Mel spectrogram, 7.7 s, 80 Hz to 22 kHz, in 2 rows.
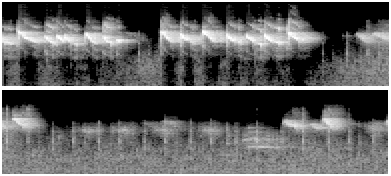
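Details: Caged Oriental white-eye (Mata Puteh), a hobby bird starting to sing, recorded 11 September 2022 in wet, erratic weather: rapid bursts of high, thin twittering notes for three seconds, then quieter scattered phrases over a steady low background hum.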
